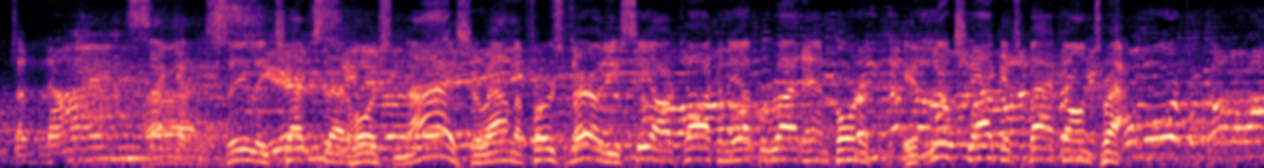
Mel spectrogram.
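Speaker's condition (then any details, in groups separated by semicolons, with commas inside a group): No condition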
